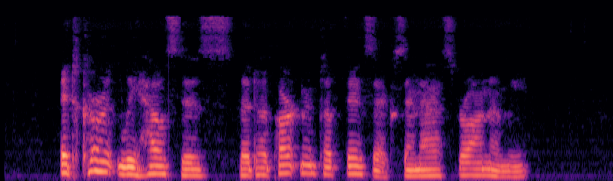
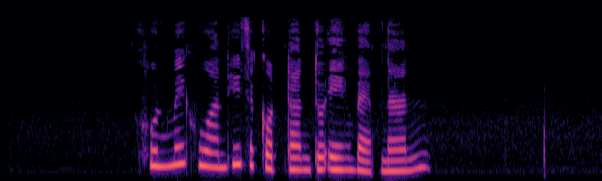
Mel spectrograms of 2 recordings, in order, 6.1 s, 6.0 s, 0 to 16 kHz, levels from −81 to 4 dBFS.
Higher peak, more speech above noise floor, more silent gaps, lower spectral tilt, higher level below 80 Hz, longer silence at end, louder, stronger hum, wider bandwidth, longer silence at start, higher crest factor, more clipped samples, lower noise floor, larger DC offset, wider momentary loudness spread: first, -2 dBFS vs -12 dBFS; about the same, 42 dB vs 43 dB; neither; first, -8 dB/octave vs -5 dB/octave; first, -52 dBFS vs -82 dBFS; second, 0.85 s vs 1.75 s; first, -21 LUFS vs -29 LUFS; neither; about the same, 11.5 kHz vs 11.5 kHz; second, 0.6 s vs 1.4 s; about the same, 18 dB vs 20 dB; neither; second, -62 dBFS vs -71 dBFS; neither; first, 9 LU vs 4 LU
